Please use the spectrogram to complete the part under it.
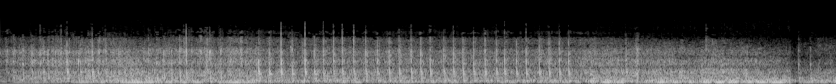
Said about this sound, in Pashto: مجاهد په خپل ټوټرو لیکل په کابل ښار کې د ډزو غږونه د خوشحالۍ دي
